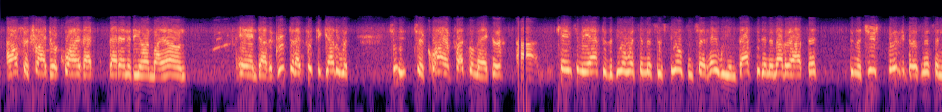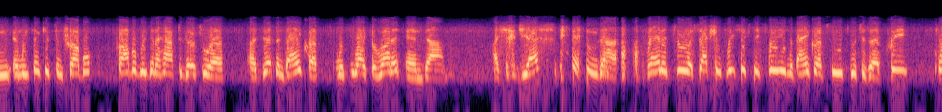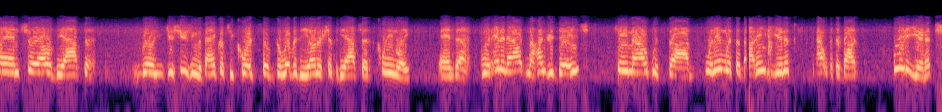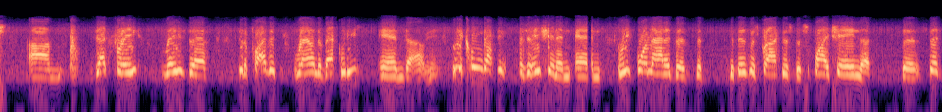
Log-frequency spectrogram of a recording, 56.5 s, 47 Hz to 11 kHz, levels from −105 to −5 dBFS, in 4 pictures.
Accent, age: American, 50-69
